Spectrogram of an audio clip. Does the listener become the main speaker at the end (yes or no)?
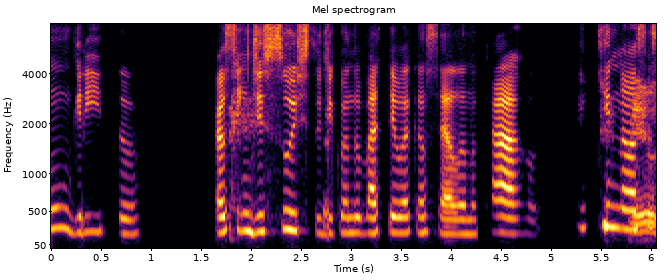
no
